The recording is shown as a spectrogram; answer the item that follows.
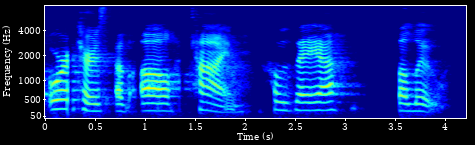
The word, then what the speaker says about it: Ballou: of all time Hosea Baloo we've been arguing about how to say his last name but we say Belo in America and something else in Spanish but Hosea is the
